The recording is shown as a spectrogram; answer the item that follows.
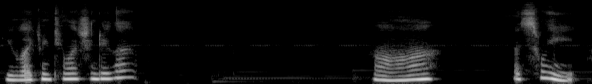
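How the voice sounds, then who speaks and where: A woman voicing a sweet, anxious young goth girlfriend in an ASMR roleplay, talking softly and a little hesitantly, close to the mic. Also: fairly high pitch, slow pace, no echo, soft background music. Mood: tender. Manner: soft, affectionate, a little hesitant, with fillers.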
